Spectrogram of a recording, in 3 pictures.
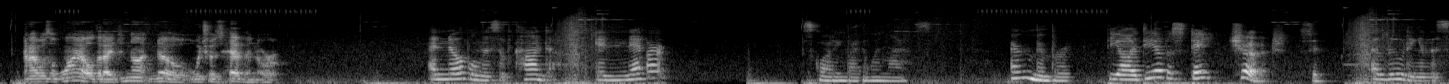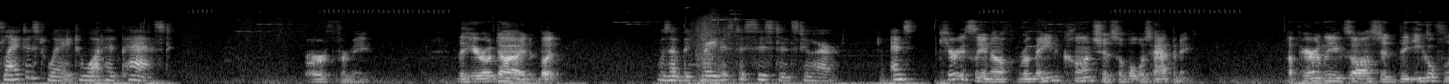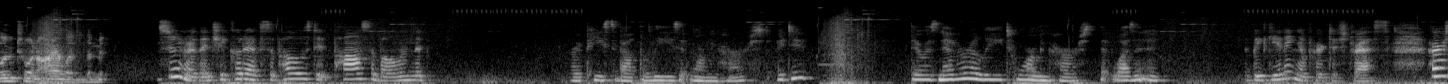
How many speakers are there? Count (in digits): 4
